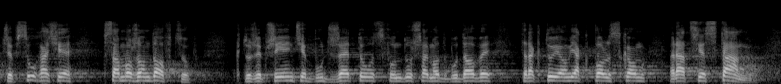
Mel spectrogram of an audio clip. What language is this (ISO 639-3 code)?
pol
